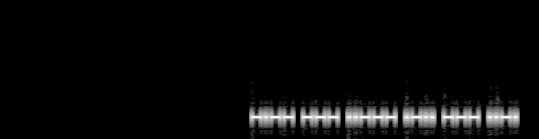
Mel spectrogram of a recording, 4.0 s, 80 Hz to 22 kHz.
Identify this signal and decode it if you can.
Morse code, heard as a keyed tone, about 46 wpm, 700 Hz. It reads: YO2LOF
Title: DXCC-100 Call Signs - 6 Characters - 50wpm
